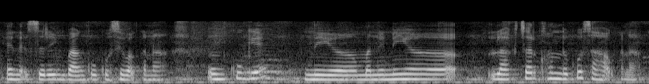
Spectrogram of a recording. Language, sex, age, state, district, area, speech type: Santali, female, 18-30, West Bengal, Malda, rural, spontaneous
